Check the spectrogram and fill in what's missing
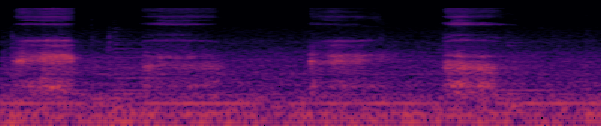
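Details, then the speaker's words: Lung auscultation with a stethoscope: breath cycles with scattered, moist crackling, medium crackles suggesting built-up fluid. "usually scattered about and the fluid is getting more built up or there's fluent present"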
